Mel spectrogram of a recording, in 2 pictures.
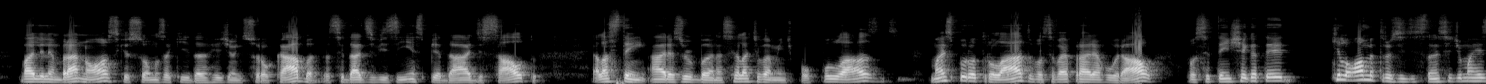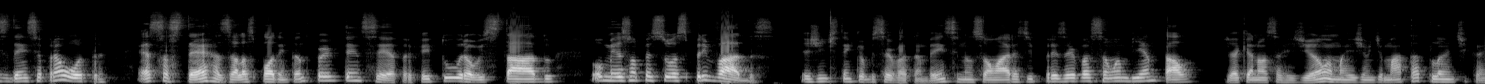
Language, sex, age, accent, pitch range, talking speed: Portuguese, male, 20-39, Brazilian, 110-155 Hz, 170 wpm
